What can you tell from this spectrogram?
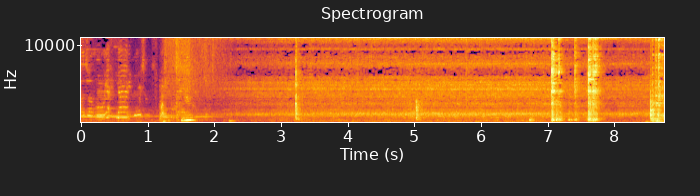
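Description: Large pot of borscht simmering on the stove: a steady bubbling hiss. Several loud clatters of a plate and utensils against the pot near the end.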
